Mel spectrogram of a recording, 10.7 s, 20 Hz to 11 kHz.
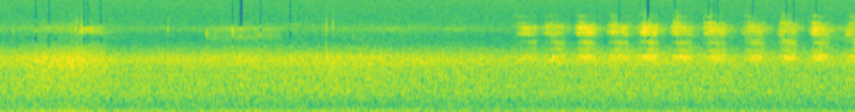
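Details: Bald eagle pair's nest in Big Bear Valley, captured by a nature cam on 06/04/2024 at 14:35; after a long stretch of roaring background noise, a faint note, then a run of about ten rapid, piping, laughing notes closing the recording.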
